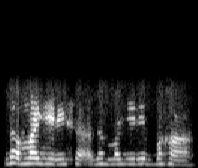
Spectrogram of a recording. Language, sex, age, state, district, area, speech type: Marathi, female, 18-30, Maharashtra, Buldhana, rural, conversation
